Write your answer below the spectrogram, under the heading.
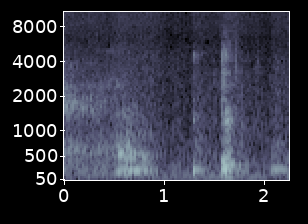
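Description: A low, guttural burp rumbles out, followed by a few short, throaty belching bursts in an uneven rhythm, moderately loud with no talking.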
